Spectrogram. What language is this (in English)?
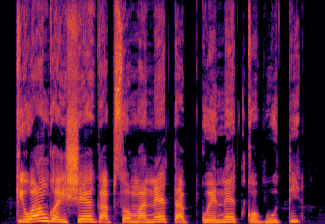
Kalenjin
